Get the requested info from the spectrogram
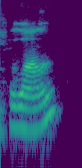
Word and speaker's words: Boulogne: So my last name is Boulogne. Um, you say it like Cologne with a B.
